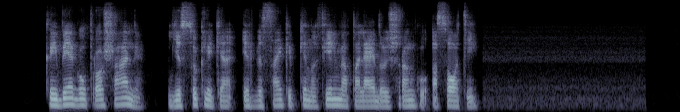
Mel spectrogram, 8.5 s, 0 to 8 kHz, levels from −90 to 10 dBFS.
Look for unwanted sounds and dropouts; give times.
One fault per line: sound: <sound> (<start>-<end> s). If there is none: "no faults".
no faults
